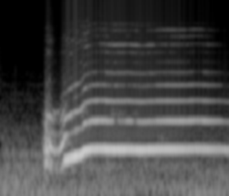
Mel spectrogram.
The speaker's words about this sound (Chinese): 岔路上突然回荡起可怕的嚎叫声，一只八条腿的巨大狼形生物扑在罗宁身上。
